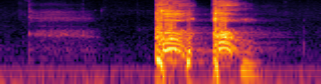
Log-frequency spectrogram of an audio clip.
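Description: A man coughing twice into his hand, two short loud coughs about a third of a second apart, about a second in.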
